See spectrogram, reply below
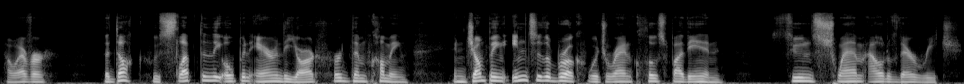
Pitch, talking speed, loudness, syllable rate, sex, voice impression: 135 Hz, 200 wpm, -20 LUFS, 4.8 syllables/s, male, adult-like, tensed, powerful, slightly hard, clear, cool, slightly friendly, unique, wild, lively, slightly strict, slightly intense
